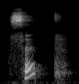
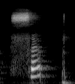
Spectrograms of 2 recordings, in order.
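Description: First: The word is said without a p sound. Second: The word is said with a p sound. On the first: This is how a French speaker says it. "француз сказав «сет»" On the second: This is how a Swiss speaker says it. "швейцарець сказав «септ»"

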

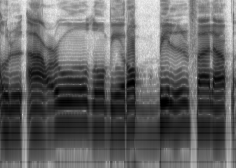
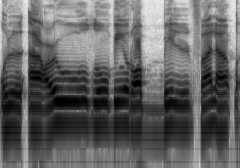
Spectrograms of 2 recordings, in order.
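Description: No difference in how they are said.

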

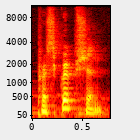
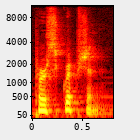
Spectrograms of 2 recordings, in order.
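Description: First: The word begins with the sounds pre. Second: The word begins with the sounds per.

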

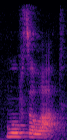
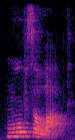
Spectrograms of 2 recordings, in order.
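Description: No difference in how they are said.

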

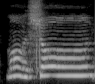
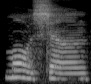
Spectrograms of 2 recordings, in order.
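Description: First: The second vowel is a clear rounded o. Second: The second vowel is a weak, unclear schwa. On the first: The speaker calls it wrong. "こういう口にしてしまわないで" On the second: The speaker calls it right. "結構シャーン"

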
